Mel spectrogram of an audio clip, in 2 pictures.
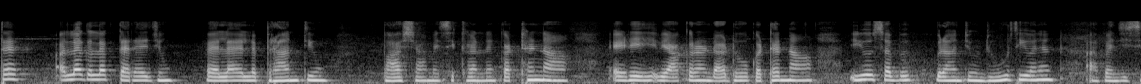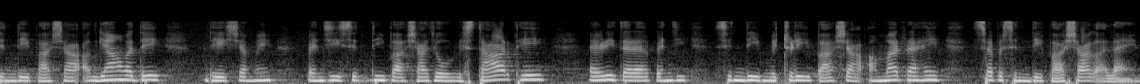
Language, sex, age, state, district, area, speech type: Sindhi, female, 45-60, Gujarat, Surat, urban, spontaneous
